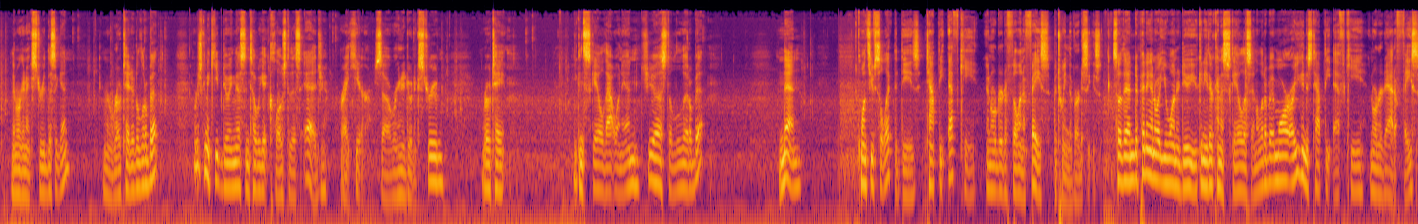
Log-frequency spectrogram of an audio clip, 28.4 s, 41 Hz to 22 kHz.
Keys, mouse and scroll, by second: 1.6 r, 3.1 e, 5.1 r, 6.8 e, 8.7 r, 11.1 s, 16.7 shift+click, 18.2 f, 18.8-19.4 scroll down 2, 19.4-20.8 scroll up 1, 20.8-21.2 scroll up 1, 22.7 scroll up 1, 24.8 f, 25.6-26.2 scroll down 4.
